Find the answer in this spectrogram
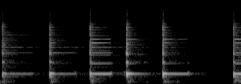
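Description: Electric bass guitar harmonics: the same high, chime-like note plucked five times in quick succession, each ringing briefly and fading.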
